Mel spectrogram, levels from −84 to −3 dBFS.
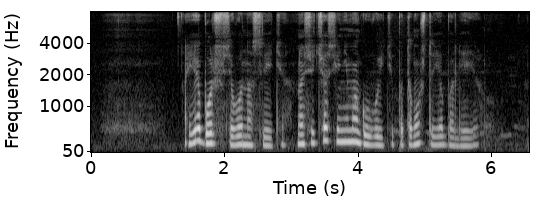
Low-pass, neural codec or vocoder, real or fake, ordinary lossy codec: none; none; real; none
